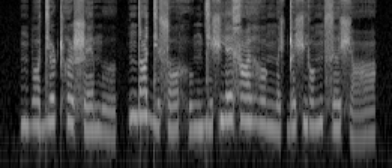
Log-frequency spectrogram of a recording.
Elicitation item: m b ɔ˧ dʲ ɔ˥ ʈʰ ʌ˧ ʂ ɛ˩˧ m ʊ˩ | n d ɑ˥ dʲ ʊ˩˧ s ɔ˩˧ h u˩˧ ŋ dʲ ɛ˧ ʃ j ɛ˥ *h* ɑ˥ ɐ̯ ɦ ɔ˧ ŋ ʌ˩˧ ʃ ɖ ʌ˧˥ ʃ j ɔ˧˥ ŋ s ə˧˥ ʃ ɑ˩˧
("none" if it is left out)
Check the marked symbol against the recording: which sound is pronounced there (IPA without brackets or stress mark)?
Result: x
